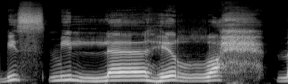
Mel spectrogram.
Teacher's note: میم پہ کڑا زبر، اس کو زیادہ نہیں کھینچنا، 1 سیکنڈ کی مقدار پر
